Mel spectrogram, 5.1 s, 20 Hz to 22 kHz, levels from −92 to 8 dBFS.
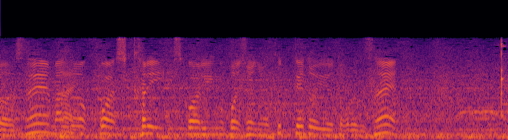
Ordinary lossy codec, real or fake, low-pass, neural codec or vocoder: none; real; 7.2 kHz; none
